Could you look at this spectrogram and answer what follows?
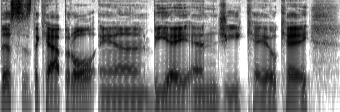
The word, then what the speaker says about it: Bangkok: It's kind of more like Bangkok, and it's a very short bang, if you will, and a longer gok. So it's like Bangkok.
